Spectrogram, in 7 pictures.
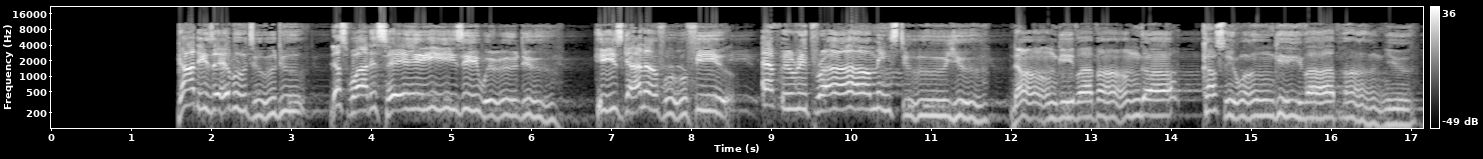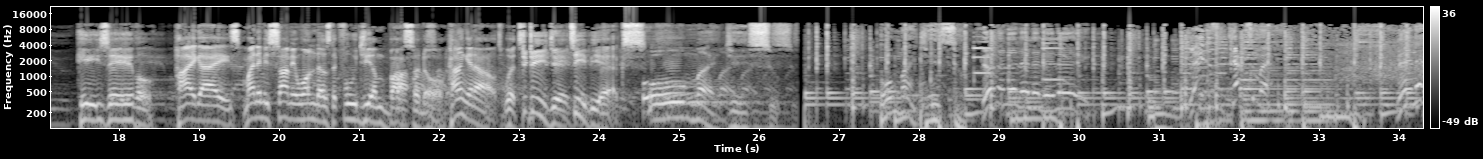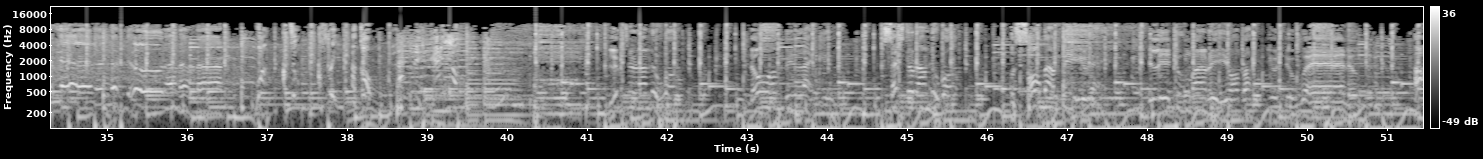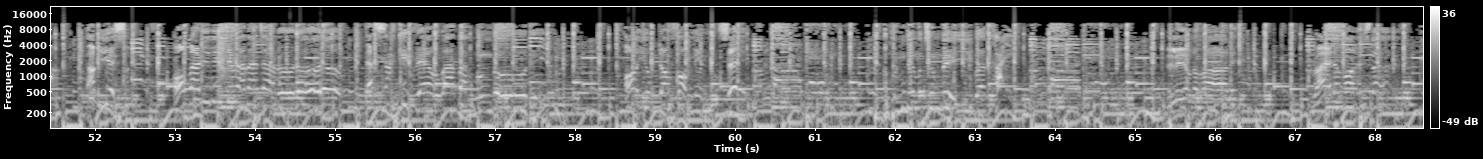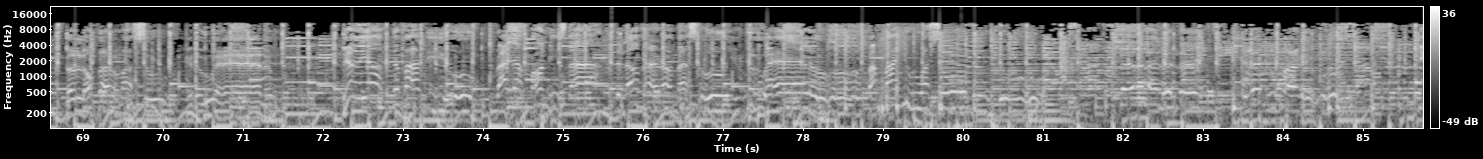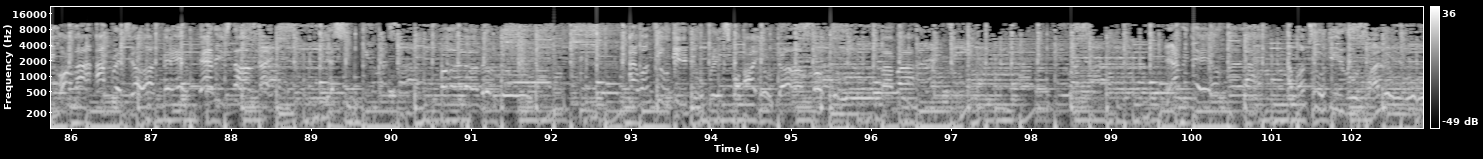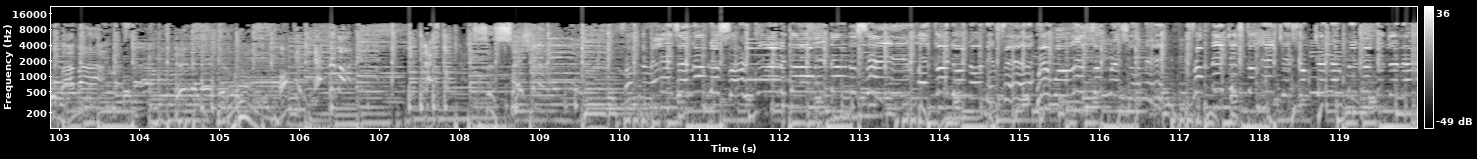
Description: fuji music
just dance vibes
